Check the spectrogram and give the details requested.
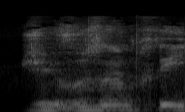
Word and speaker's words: je vous en prie: Com o S a gente vai ligar, então vai ficar com o som de Z.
